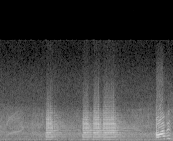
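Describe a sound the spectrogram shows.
A woman speaks close by with animation.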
